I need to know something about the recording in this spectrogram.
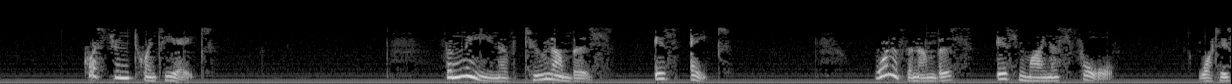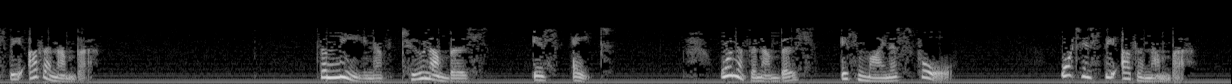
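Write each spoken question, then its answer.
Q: What is the other number?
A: 20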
